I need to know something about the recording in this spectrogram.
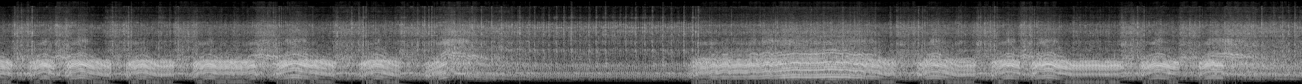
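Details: Husqvarna 128LD trimmer with new Hipa carburetor, choke off, at full throttle before high-speed needle adjustment; screams with wavering, warbling note rising and dipping, unsteady top end, cause not confirmed: uneven high-speed running.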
